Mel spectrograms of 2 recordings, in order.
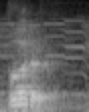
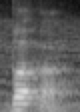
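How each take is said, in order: First: The t sounds like a quick r. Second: The t is dropped. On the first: "eles pronunciam o T com som de R" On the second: "Cockney Accent, que eles não pronunciam o T"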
